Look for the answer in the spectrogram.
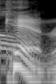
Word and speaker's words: Cannes: Cannes Film Festival. – Wow. – It's Cannes, right? – Yeah. – Yes, okay. It's pronounced Cannes.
